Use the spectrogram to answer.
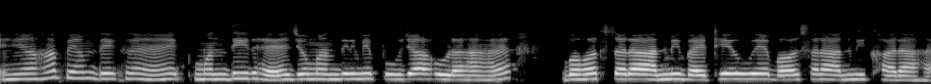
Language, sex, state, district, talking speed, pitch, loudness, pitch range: Hindi, female, Bihar, Sitamarhi, 180 wpm, 240 Hz, -15 LUFS, 225-250 Hz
